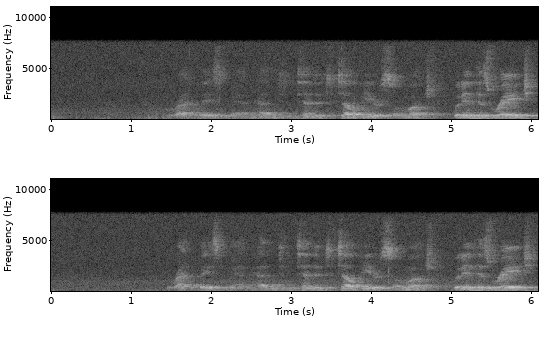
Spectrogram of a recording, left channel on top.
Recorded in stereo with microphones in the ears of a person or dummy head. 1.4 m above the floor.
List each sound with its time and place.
1.4 s a man speaking: 50° right (ahead or behind), 4 m; by 6.0 s 15° left (ahead or behind), 3 m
